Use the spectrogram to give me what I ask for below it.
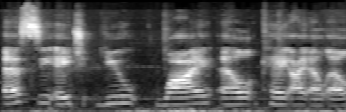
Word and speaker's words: Schuylkill: do not expect yeah so it's spelled s-c-h-u-y-l-k-i-l-l and it's about Schuylkill yes it is but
